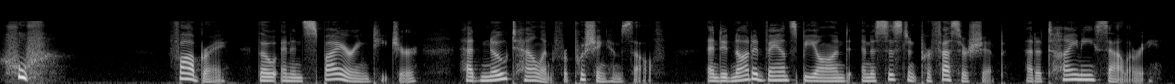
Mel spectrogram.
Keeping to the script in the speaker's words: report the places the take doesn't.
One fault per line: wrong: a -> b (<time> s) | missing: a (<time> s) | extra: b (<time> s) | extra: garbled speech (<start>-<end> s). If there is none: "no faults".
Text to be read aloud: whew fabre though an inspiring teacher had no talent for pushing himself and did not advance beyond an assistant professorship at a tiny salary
no faults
